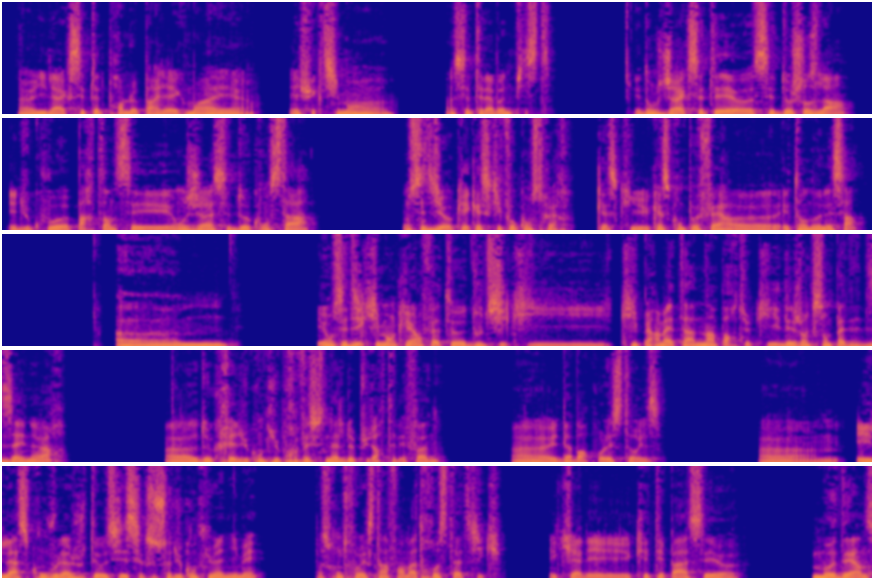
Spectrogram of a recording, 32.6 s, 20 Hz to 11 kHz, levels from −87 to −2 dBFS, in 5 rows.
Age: 20-39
